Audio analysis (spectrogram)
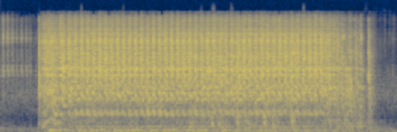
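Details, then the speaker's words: Ford Bronco II with a LeSabre radiator, battery believed okay: harsh rattling cranking for about four seconds with uneven thumping but never fires; abnormal cranking noise, no start; a very loose part under the hood is suspected. "Whoa, that doesn't seem right. Well, it was worth a try. Let's pop the hood and see if there's anything we can do to make that awfulness stop."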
